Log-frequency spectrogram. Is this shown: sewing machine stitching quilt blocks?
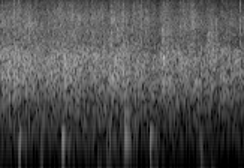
no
